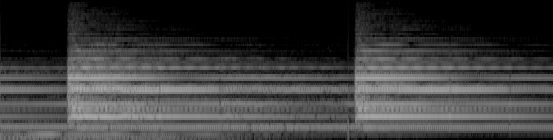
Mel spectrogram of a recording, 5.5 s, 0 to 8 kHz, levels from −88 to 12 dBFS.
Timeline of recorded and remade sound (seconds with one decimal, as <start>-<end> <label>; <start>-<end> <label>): 0.0-0.7 recorded; 0.7-1.6 remade; 1.6-2.2 recorded; 2.2-3.5 remade; 3.5-5.5 recorded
